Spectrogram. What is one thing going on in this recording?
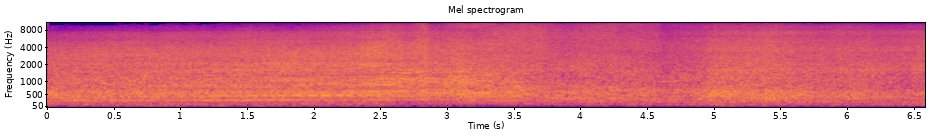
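Race cars rev and roar past up close.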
